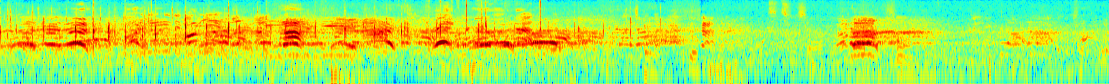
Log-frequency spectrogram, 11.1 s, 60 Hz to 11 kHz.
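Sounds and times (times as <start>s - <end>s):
young men shouting and cheering: 0.0s - 7.1s, 8.4s - 11.0s.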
